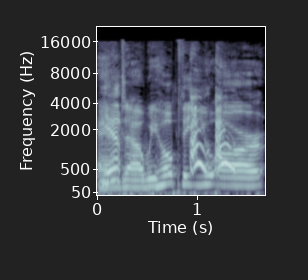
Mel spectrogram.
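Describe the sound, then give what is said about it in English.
A person speaks and then mimics a dog with a couple of short, voiced bark-like yelps, fairly loud, blended right into the talking. “Whoa, that's a that's a dog bark.”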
